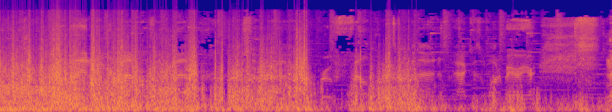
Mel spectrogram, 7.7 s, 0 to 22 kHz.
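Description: Strong, gusty wind buffets the microphone on the roof of a 25 by 25 foot pavilion under construction in Monroe, Georgia, loud and roaring at first and then easing into lighter gusts; no speech.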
